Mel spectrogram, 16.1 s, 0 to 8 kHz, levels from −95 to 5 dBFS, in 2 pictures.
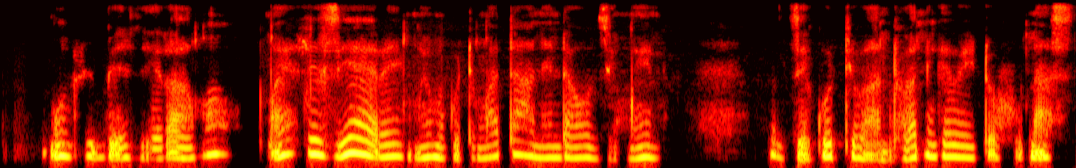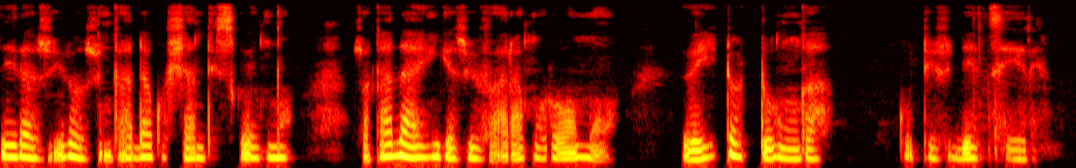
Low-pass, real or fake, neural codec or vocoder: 7.2 kHz; real; none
